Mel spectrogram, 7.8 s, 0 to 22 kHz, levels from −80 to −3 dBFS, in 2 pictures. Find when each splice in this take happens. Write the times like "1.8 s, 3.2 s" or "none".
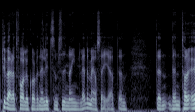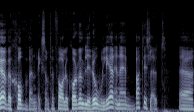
6.2 s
